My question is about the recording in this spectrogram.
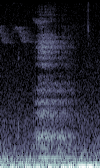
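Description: A woman narrator drawing a breath: a soft, breathy in-breath lasting under a second, near the middle of a pause in her reading.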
